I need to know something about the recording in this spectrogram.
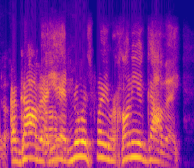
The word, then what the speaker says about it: agave: you say that a got what was that Agave Agave yeah newest flavor honey Agave all right and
